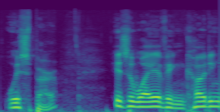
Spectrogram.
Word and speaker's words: WSPR: you first of all wspr pronounced whisper is a way of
